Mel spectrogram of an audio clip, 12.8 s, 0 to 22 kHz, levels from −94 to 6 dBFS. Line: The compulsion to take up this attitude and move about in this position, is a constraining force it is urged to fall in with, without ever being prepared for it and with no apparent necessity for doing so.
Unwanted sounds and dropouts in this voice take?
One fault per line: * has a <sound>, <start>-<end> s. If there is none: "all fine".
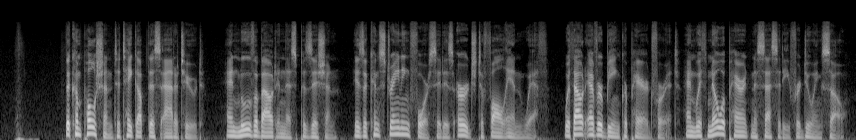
* has a whoosh, 0.2-0.6 s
